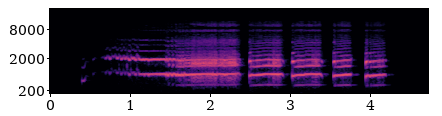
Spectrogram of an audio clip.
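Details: Red junglefowl hen: a faint rising lead-in swells into a long, loud, rasping note, then four short clucks follow at steady half-second intervals, with nothing else audible.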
